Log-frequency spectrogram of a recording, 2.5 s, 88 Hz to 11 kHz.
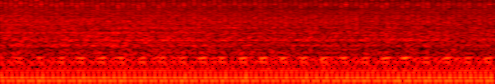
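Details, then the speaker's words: Mitsubishi Evo X after 4B11 engine swap, idling after fluids topped up: smooth, steady low hum with no misses, ticks or knocks; car running great and healthy. "We swapped the 4V11 engine over the weekend, plus a couple of days here and there, but the car is running great. It's running healthy."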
